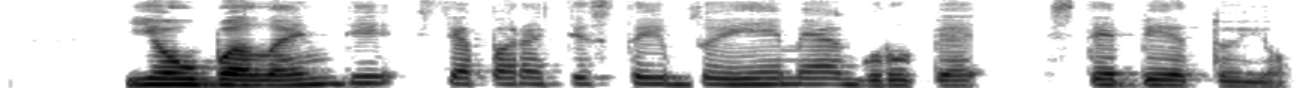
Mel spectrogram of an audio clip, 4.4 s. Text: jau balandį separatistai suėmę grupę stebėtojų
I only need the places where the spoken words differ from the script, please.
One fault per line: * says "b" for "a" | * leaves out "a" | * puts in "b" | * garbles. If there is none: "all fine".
all fine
